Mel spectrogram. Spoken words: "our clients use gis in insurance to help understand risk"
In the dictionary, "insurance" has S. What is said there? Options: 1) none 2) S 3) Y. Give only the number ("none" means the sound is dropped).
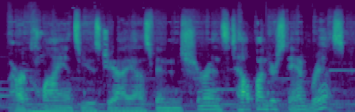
2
